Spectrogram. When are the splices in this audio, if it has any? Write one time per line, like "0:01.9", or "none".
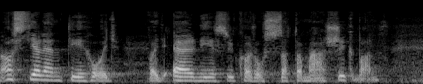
0:01.5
